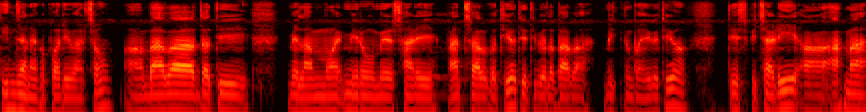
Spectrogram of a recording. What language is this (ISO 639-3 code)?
nep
